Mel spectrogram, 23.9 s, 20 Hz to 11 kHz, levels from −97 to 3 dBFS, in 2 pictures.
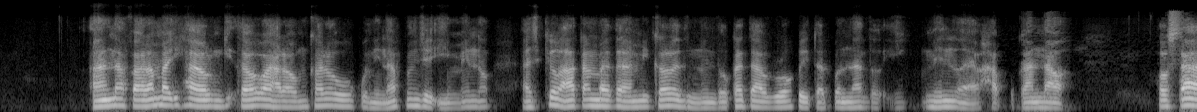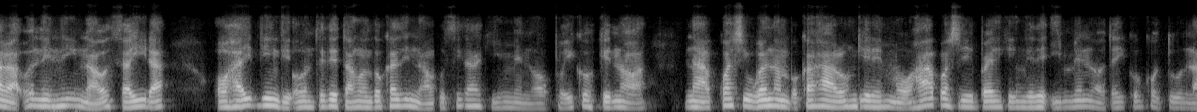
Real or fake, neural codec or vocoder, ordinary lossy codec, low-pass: fake; codec, 16 kHz, 0.8 kbps, ZipCodec; Opus, 16 kbps; 7.2 kHz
